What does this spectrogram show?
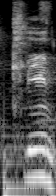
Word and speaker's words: cleaned: I cleaned the whole place by myself yesterday. A reading me helped. Okay. Cleaned. The ed is pronounced as the.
